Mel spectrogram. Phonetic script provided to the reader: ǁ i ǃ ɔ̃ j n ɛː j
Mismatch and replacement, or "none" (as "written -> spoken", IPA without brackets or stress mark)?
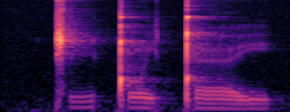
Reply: n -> ǃ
